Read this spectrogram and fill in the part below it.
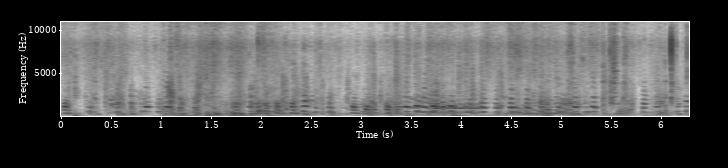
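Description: Free-range free-roaming backyard chickens clucking continuously at close range, with busy overlapping clucks and murmurs from several birds throughout.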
